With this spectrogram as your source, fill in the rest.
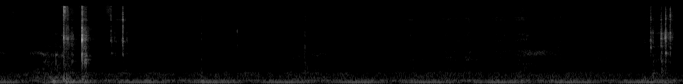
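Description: Scissors snip through paper or card while a pocketed folder is being made, a few sharp cuts near the start and again at the end over a low steady hum.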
